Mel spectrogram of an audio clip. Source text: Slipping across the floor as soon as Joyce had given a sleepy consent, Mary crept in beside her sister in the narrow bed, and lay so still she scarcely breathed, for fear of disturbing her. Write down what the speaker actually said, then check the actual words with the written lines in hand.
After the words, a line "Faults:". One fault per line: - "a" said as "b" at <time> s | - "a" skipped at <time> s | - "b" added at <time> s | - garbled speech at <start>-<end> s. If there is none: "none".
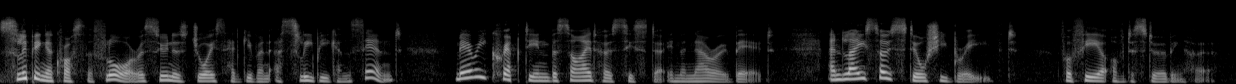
Slipping across the floor as soon as Joyce had given a sleepy consent, Mary crept in beside her sister in the narrow bed, and lay so still she breathed, for fear of disturbing her.
Faults:
- "scarcely" skipped at 9.5 s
